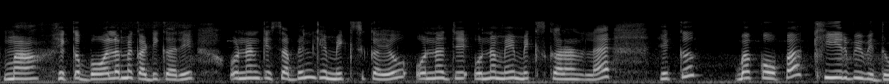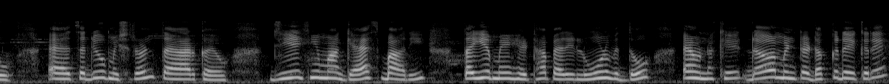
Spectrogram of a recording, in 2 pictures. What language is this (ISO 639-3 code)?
snd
